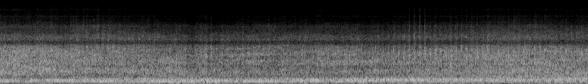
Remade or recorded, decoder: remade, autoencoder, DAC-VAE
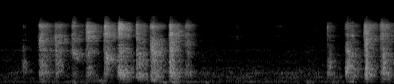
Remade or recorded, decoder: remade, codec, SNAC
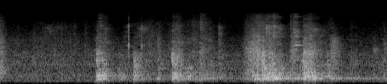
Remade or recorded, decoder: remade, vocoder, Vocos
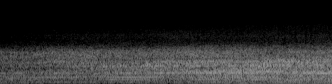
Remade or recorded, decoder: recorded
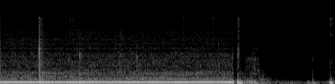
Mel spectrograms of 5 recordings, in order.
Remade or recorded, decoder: remade, codec, SNAC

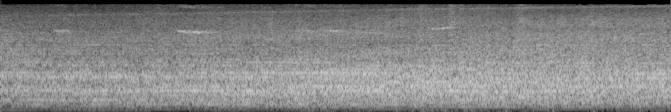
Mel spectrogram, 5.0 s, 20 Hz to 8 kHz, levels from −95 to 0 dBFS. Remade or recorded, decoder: recorded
